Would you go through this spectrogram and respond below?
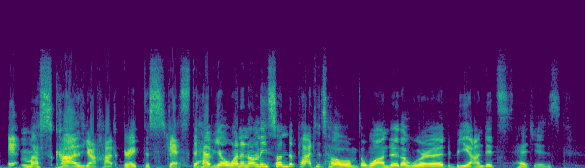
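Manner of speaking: put-on grandmother character voice. Voicing several characters, now playing the grandmother, grandmother voice. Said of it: "this grandmother voice".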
